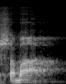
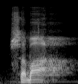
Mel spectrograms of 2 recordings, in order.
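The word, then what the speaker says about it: Shabbat: Sabbath. That's a Hebrew word. Sabat. Sabat. What does it mean? It means seven. That's the way you pronounce the number seven.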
